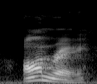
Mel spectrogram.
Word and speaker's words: Henri: It's not going to be pronounced Henry. It's going to be... Well, they have a pronunciation guide on... let's see what... Because they tell you how to pronounce it. Let's see. Oh, you're right. It's Henri. Well, look. You can see right here. It's Henri. It's not Henry. It's on. So Hurricane Center saying it's Henri.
